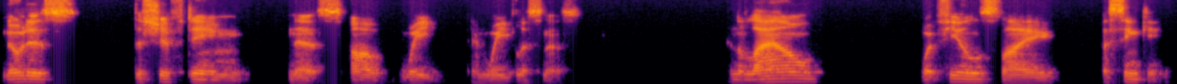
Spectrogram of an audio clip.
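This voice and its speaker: A man leading a guided meditation as a teacher, speaking in halting, reflective phrases with frequent pauses. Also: low voice, steady tone, a bit bright.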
